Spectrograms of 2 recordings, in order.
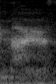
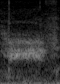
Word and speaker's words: Marv: I think Australia would say Mauve, but she pronounces it Marv.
